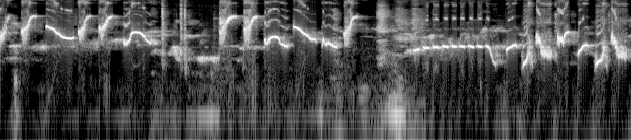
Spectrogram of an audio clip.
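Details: White-rumped shama song played to help other shamas learn: loud looping whistles rising and falling in repeated phrases, then a rapid trill-like run of high notes and further swooping whistled figures.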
